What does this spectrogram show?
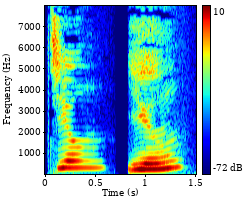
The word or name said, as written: jing1ying2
